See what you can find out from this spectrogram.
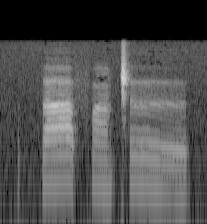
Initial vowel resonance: oral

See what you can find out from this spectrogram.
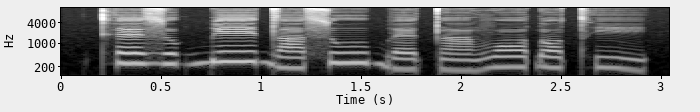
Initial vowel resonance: oral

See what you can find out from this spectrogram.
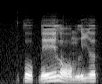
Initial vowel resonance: oral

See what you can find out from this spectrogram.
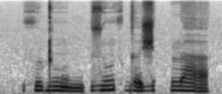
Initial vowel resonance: oral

